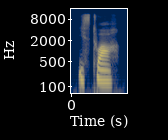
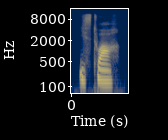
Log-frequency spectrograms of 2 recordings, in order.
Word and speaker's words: histoire: The word story is Histoire. Histoire. and it's a feminine word. It's like history, but the H isn't pronounced.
